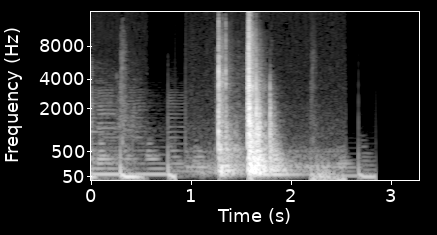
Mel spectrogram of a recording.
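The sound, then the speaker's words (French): A door is opened to let in a visitor waiting downstairs: low handle rattles and creaks lead into two sharp, loud clacks of the latch and door, followed by a brief low rumble as it swings. No one speaks. “Ah je suis en bas, tu peux venir m'ouvrir s'il te plaît J'arrive meuf, je descends.”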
